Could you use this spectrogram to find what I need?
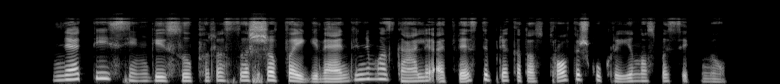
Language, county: Lithuanian, Klaipėda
